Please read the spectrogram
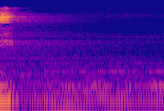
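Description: Soft, slow background music of long held notes, new-age in character; a voice finishes a word right at the start.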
